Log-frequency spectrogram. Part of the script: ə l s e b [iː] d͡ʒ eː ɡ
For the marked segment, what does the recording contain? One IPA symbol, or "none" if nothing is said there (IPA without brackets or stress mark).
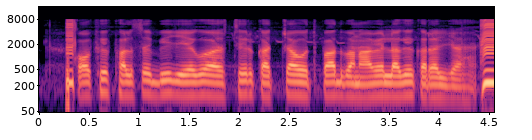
iː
